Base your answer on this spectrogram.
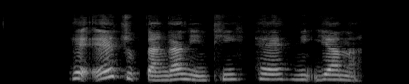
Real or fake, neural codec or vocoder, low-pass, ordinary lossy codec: real; none; 10.8 kHz; AAC, 32 kbps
